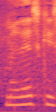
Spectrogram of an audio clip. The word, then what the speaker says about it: Medeski: Sí, pero es que los veía ahí y es que era muy curioso lo que hacía el teclista, pianista, que es Medeski, ¿no? – Medeski, sí.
